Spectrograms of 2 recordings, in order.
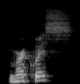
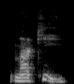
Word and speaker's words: Marquis: Wildbow apparently fails the English pronunciations of these words, like Chevalier and Marquis. There are French pronunciations of them, like Chevalier and Marquis, but you know, I'm fine with English pronunciations.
